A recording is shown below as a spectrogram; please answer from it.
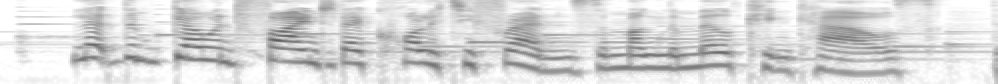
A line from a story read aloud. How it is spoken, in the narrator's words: the townsfolk laughed, glad to see them humbled at last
